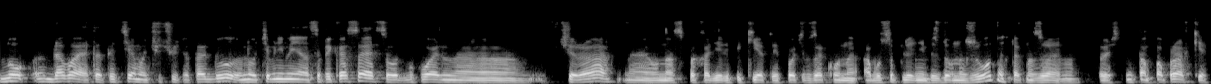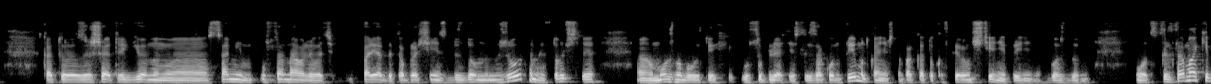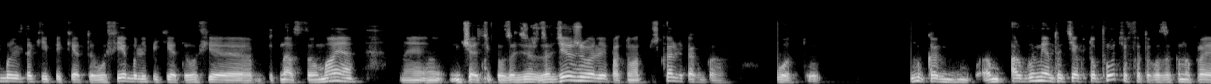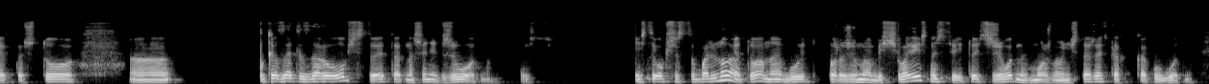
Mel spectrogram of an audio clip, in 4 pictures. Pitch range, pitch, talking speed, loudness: 100-125 Hz, 110 Hz, 150 wpm, -15 LUFS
